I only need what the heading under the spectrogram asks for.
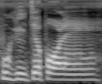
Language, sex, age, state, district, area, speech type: Goan Konkani, female, 45-60, Goa, Murmgao, rural, spontaneous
